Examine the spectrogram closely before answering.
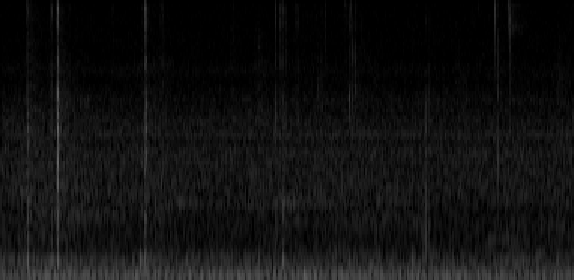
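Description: Faint low steady hum with a few short sharp clicks: two close together near the start, one about a second and a half in, and one near the end.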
